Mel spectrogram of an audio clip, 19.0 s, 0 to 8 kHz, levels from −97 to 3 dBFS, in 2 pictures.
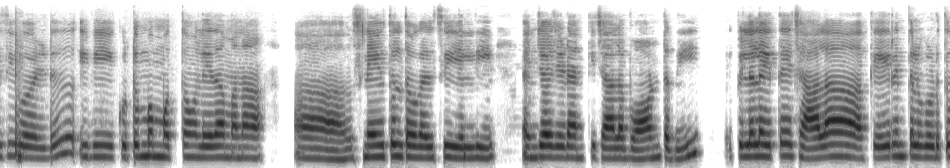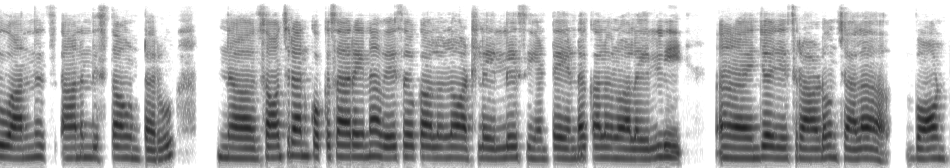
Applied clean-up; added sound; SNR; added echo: none; none; none; none.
